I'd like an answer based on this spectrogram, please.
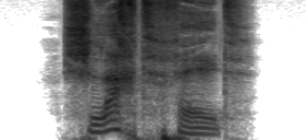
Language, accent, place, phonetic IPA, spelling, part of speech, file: German, Germany, Berlin, [ˈʃlaxtˌfɛlt], Schlachtfeld, noun, De-Schlachtfeld.ogg
- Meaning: battlefield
